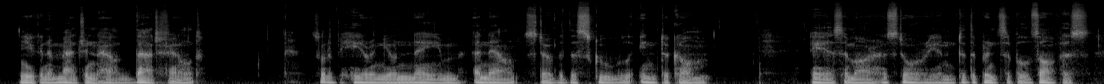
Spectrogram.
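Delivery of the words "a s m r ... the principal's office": ordinary talk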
